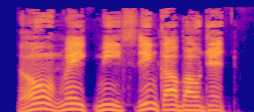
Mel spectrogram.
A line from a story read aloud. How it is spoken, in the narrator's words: he growled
